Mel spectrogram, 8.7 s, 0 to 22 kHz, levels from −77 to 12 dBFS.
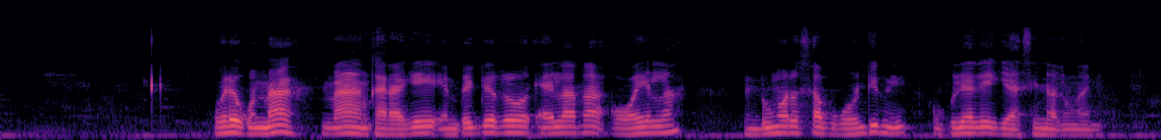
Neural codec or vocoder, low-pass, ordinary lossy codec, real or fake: codec, 32 kHz, 1.9 kbps, SNAC; 10.8 kHz; none; fake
